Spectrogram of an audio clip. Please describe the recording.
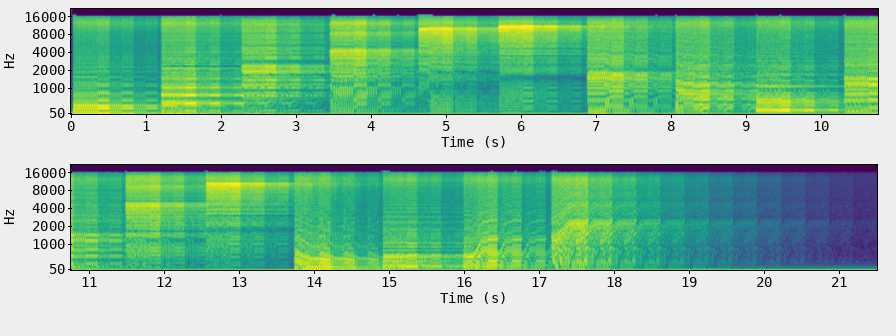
Dark Synth analog electronic tweaking distortion motion sequence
